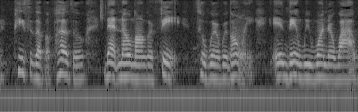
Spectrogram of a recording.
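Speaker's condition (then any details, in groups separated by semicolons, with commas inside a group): Cerebral palsy, spastic; now talking and breathing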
